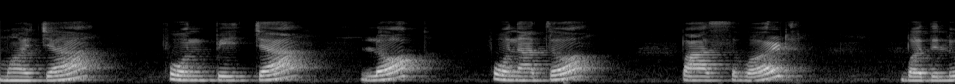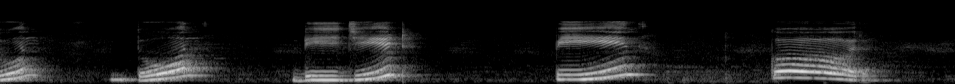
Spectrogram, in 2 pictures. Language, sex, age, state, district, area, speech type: Goan Konkani, female, 30-45, Goa, Murmgao, urban, read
